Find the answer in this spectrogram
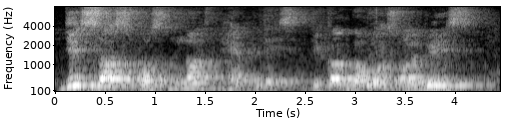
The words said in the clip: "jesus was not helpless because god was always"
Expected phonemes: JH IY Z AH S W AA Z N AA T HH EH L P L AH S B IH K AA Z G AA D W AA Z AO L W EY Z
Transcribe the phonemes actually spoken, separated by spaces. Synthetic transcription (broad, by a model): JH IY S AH S W AA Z N AA T HH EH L P L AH S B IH K AA G AA D W AA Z AO L W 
